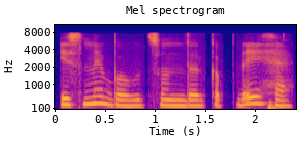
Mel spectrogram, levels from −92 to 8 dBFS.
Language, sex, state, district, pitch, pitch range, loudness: Hindi, female, Uttar Pradesh, Saharanpur, 210 Hz, 200-250 Hz, -14 LUFS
